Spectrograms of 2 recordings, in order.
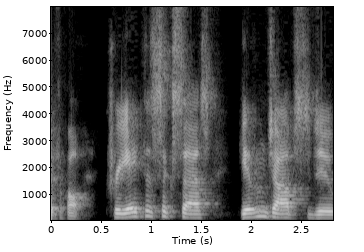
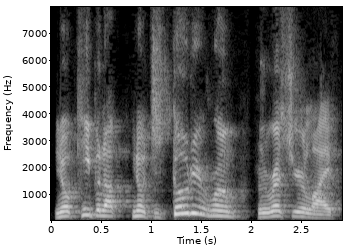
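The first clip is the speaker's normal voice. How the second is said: acted higher, heated dad voice; escalating threats; 5 semitones higher, 3 dB louder than usual. Father sending son to his room, exasperated. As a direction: snap out an over-the-top punishment. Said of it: "I would escalate things".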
